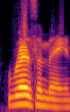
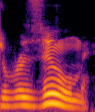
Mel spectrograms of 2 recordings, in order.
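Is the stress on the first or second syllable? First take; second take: first; second. First: The stress is on the first syllable. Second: The stress is on the second syllable. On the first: It is the word meant, a summary of work. The speaker calls it right. "not resume" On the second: It is a different word, without the accent marks. The speaker calls it wrong. "Otherwise, the word is resume"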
